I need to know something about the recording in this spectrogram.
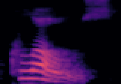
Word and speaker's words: close: close aqui, ó, então a pronúncia dele é close. Close. Não é esse verde que eu botei, não, Gabriela. É esse aqui. Close. Então, imagina que a gente tá falando um momento de pronúncia aqui e observa que é um sonzinho de S no final.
